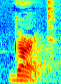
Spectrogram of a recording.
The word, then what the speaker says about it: guard: Tenta pronunciar aí, como se o U não existisse. Guard.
